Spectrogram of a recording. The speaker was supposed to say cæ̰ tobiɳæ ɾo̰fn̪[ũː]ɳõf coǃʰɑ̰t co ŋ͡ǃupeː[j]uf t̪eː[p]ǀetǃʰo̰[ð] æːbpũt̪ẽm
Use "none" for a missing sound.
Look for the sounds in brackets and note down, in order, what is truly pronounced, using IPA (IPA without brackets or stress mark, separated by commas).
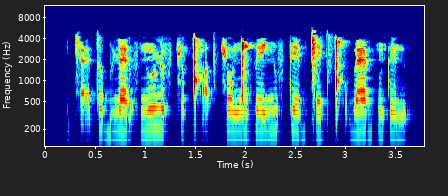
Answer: ũː, ɲ, b, b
